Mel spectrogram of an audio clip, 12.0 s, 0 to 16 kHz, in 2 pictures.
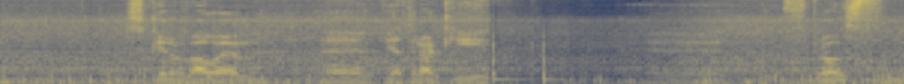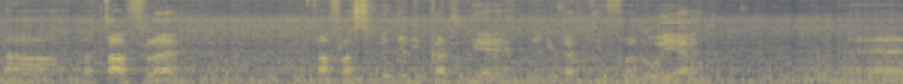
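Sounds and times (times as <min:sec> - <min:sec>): cooling fan humming: 0:00.0 - 0:12.0.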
